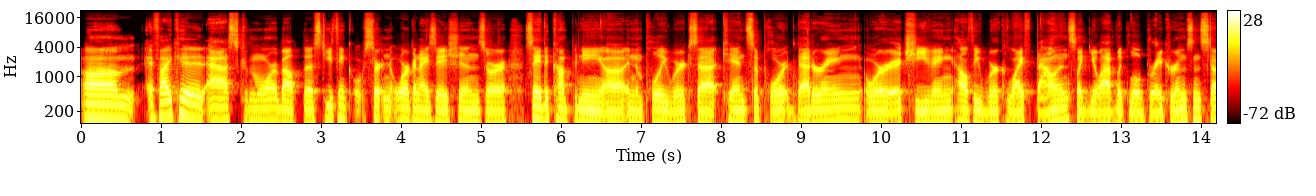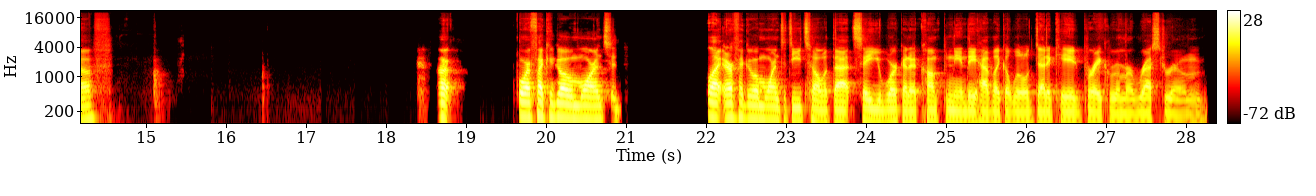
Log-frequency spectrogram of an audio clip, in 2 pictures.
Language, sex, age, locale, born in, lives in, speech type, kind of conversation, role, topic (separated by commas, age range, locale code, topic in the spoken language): English, male, 18-19, en-US, United States, United States, conversation, podcast, host, What habits or routines help you maintain a healthy balance between work and personal life?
